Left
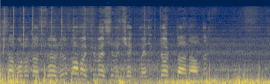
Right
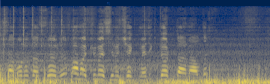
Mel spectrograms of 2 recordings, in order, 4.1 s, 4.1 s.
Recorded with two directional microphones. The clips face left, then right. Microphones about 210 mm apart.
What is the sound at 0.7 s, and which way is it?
Speech, 10° right (ahead or behind).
